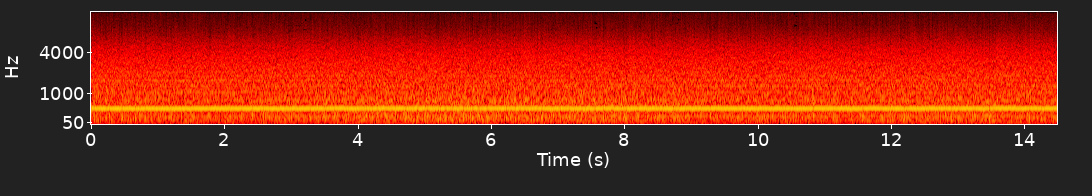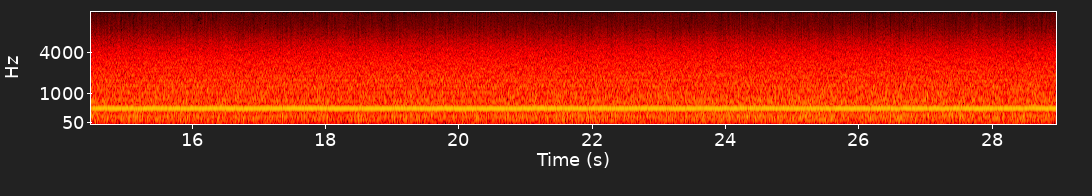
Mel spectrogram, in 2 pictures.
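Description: Sky Surfer pusher glider's HiMax 2000kv electric motor and APC propeller whining at one steady pitch at part throttle, over a steady hiss.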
